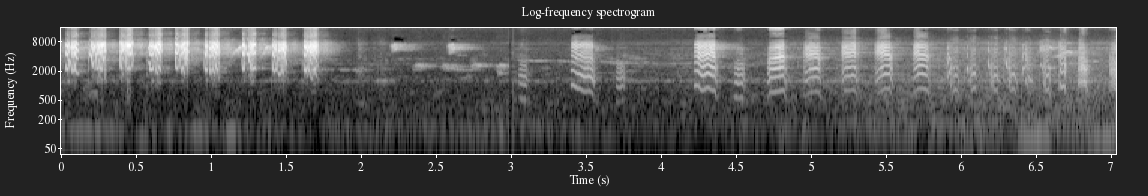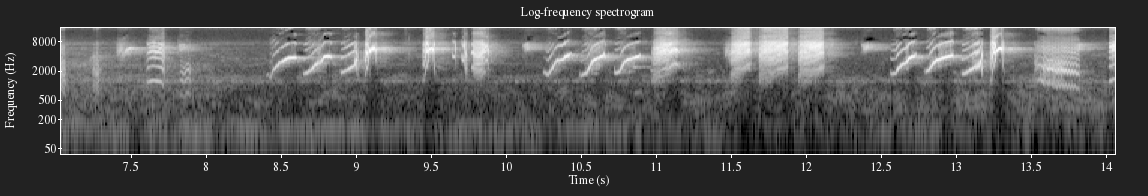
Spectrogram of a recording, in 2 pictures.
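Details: Long-tailed shrike in full song, used to provoke other shrikes into singing; loud, varied high chattering, rapid repeated notes and quick whistled upslurs mixed with harsh bursts throughout.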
